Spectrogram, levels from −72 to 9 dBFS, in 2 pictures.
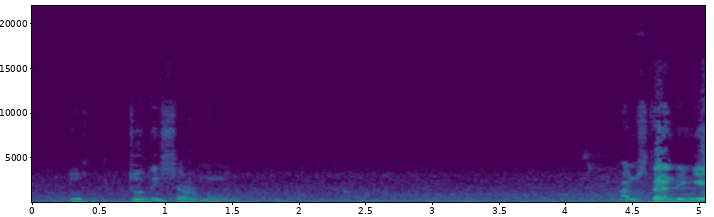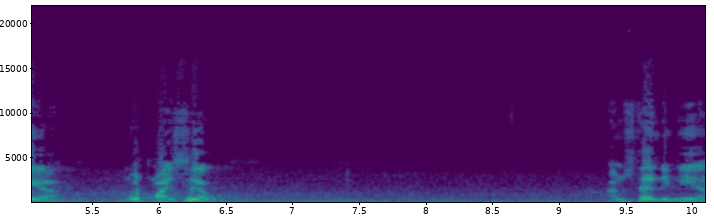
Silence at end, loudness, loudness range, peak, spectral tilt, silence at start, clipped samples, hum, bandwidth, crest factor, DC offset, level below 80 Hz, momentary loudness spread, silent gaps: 0 s; -26 LUFS; 15 LU; -12 dBFS; -4.5 dB/octave; 0 s; under 0.1%; none; 16 kHz; 18 dB; under 0.1%; -54 dBFS; 22 LU; none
